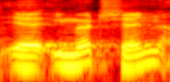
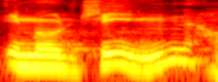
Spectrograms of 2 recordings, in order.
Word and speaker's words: Imogen: Also Wikipedia sagt, Imogen, alternativ Imogen, hauptsächlich in den USA, ist ein weiblicher Vorname, der vermutlich von einer Rolle aus William Shakespeares Theaterstück Cymbeline abgeleitet ist.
